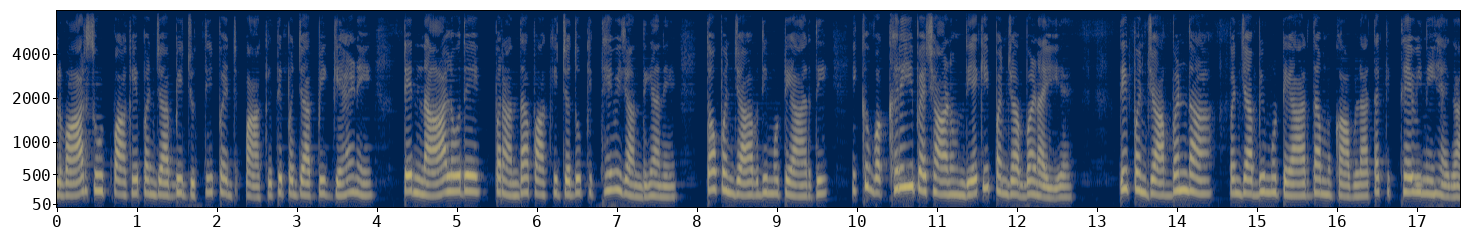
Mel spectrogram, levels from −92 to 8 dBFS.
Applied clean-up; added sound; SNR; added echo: neural mask model DeepFilterNet 3.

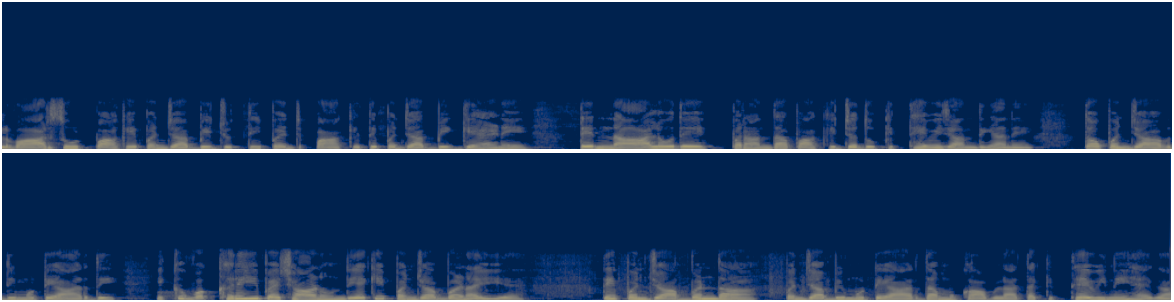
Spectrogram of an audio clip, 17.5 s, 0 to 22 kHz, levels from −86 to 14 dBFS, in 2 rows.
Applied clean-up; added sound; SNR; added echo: none; none; none; none.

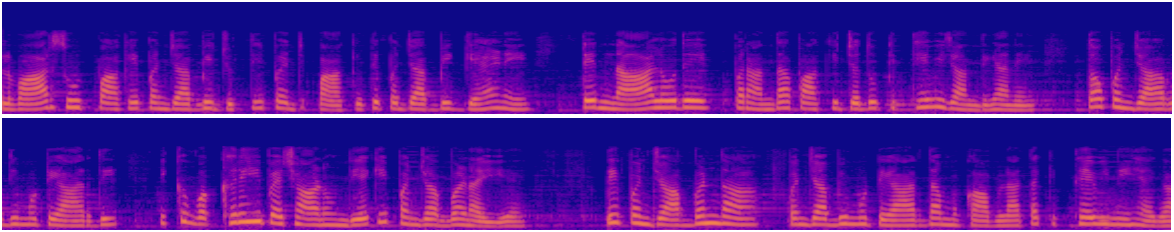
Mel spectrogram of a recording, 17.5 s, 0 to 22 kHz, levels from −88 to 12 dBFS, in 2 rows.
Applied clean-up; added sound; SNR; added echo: neural separator model SepFormer DNS4.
